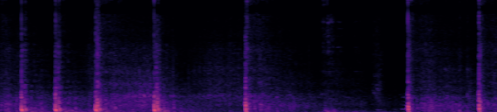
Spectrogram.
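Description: Aerial fireworks bursting overhead: a string of about seven sharp bangs at uneven intervals, with a crackling haze between them.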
